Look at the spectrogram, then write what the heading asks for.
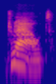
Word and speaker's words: drought: You're right, but it's pronounced like that. Drought, drought, drought.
